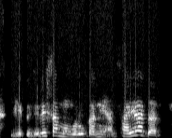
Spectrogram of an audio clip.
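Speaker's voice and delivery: usual speaking voice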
